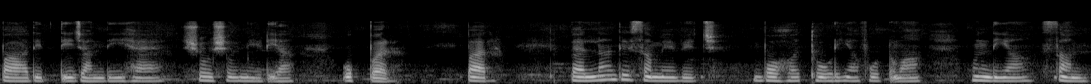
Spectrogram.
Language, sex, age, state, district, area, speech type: Punjabi, female, 30-45, Punjab, Ludhiana, urban, spontaneous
